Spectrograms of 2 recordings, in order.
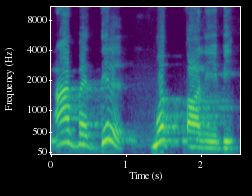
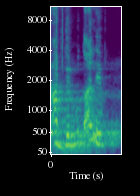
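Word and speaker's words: عبد المطلب: Iya, kasroh. Nggak boleh Abdul Muttalib. Kalau kita baca biasa bukan teks Arab nggak apa-apa. Putra siapa? Abdullah. Abdul Muttalib. Bener, rapopo. Tapi kalau sudah dalam uslub bahasa Arab, salah.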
